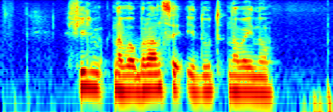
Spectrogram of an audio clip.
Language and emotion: Russian, neutral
